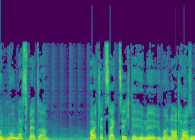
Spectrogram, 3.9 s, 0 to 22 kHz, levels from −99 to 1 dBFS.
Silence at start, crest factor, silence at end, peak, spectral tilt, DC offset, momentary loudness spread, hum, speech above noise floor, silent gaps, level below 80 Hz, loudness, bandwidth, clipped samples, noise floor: 0 s; 12 dB; 0 s; 0 dBFS; -4.5 dB/octave; under 0.1%; 3 LU; none; 23 dB; none; -38 dBFS; -12 LUFS; 16 kHz; under 0.1%; -35 dBFS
